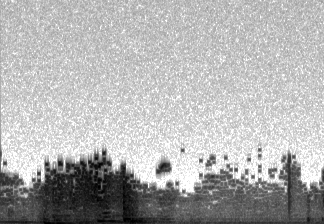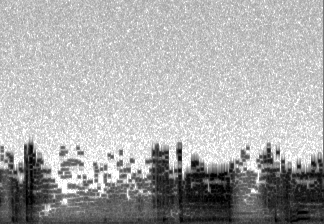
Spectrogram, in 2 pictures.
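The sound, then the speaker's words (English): A telephone being dialed in a phone booth, with a series of mechanical clicks and short whirring bursts separated by brief pauses, no voices present. “So you've memorized the number.”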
